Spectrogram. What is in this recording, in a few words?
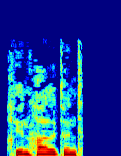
"hinhaltend", German; adjectives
